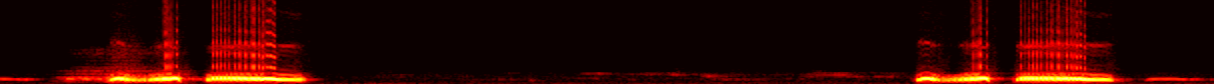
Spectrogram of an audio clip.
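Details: Spotted dove kept as a decoy for luring wild doves, giving a loud two-part coo, a short note then a longer rolling one, repeated after about four seconds of silence.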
